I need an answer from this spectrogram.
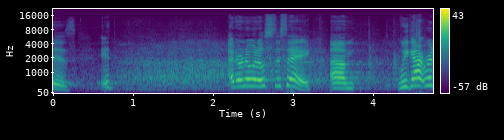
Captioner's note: laughter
